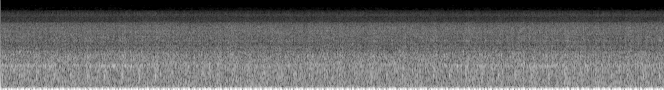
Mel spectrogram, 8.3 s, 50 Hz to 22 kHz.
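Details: 1963 Corvair after vacuum leak fixed, new PCV valve, fuel mixture adjusted: even regular low putter at slightly fast idle, no stumbles or misses; "that's the sweet spot," idle still a little high. Normal idle.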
